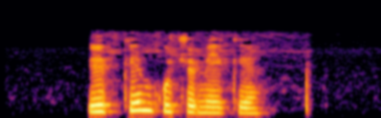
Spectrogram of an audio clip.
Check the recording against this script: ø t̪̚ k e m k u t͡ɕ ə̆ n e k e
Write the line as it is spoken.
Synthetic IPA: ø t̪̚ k e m k u t͡ɕ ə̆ m e k e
